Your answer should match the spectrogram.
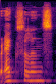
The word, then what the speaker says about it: excellence: Let's take this sentence: Aim for excellence, not perfection. We have two multi-syllable words in this sentence: 'excellence' and 'perfection'. In 'excellence', the first syllable is stressed: EX-cel-lence.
